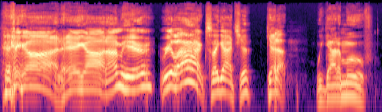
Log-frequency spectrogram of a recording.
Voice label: revive friend, voice, biker; Left 4 Dead 2; left4dead2 dlc3; survivor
